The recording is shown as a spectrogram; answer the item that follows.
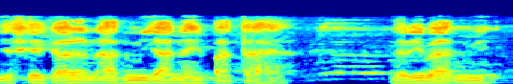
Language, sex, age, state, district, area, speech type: Hindi, male, 30-45, Bihar, Muzaffarpur, rural, spontaneous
